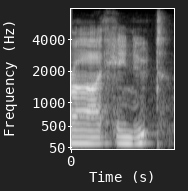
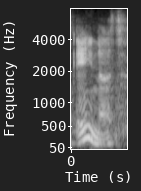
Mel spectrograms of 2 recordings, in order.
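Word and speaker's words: Hainaut: Well, part of the Greater German Culture Group, except for Haynut, whatever. No. You know, the H is silent and... oh, it's Anut.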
